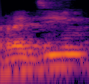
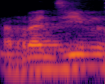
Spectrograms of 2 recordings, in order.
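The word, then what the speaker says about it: رجيم: சொல்லணும் அப்ப ர ர ரஜீம் ரஜீம்னு சொல்லக்கூடாது ரஜீம் இல்ல ராஜீம் ராஜீம் ரா என்பதை என்ன சொல்றோம் நம்ம ரேஸ் பண்ணி நம்ம சொல்றோம் தஹீம் அல்லது தடிப்பு தன்மையோட சொல்லணும் சரிங்களா அப்போ இதுல வந்து எக்ஸாஜரேட்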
